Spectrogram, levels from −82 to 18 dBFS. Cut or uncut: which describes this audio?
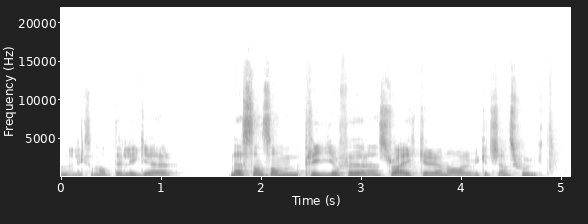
cut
